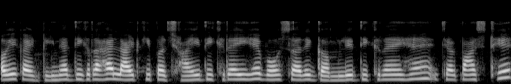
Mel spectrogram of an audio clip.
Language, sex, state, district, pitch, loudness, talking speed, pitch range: Hindi, female, Uttar Pradesh, Jalaun, 225 Hz, -17 LUFS, 235 wpm, 215-235 Hz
